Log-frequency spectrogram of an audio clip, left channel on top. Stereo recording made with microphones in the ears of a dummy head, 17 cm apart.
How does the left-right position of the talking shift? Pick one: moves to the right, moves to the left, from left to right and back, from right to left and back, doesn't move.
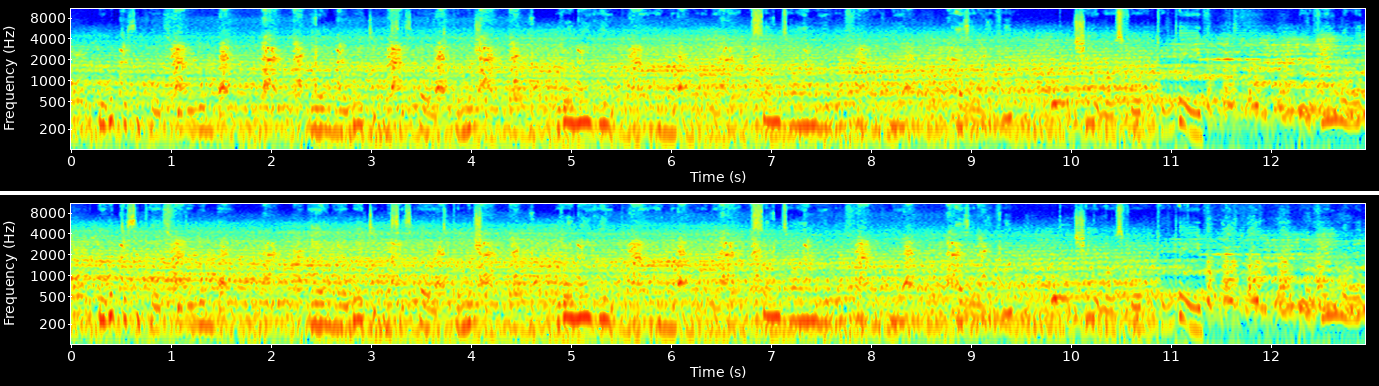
moves to the left.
